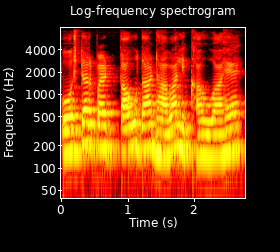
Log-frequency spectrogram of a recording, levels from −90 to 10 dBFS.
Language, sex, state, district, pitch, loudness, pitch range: Hindi, male, Uttar Pradesh, Shamli, 180 Hz, -13 LUFS, 160-190 Hz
